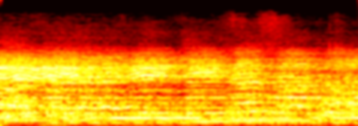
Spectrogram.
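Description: A church congregation singing a hymn together, voices holding long notes with a wavering vibrato.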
